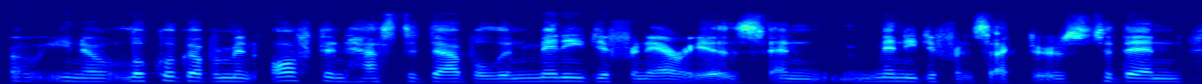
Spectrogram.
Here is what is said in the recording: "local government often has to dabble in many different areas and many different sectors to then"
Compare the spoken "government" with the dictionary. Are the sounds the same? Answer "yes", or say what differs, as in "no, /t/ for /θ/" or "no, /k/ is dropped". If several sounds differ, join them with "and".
yes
